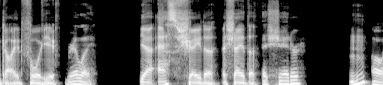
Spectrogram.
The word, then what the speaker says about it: Eschede: changed my my zen caster name to a pronunciation guide for you really yeah s shader a shader a shader oh s shader i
